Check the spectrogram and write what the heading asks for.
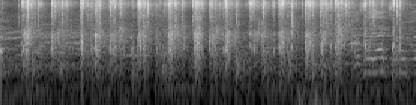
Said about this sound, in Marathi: सर्वांचं एकदा आपण आनंदायी पद्धतीने टाळ्या वाजवून स्वागत करूया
